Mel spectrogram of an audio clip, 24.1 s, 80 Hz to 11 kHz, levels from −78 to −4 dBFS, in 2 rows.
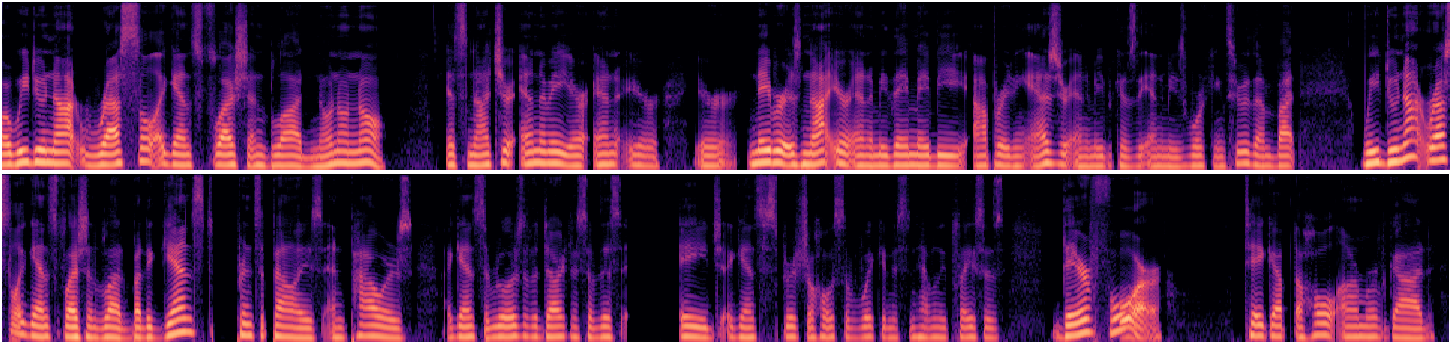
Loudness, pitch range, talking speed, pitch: -22 LUFS, 145-170 Hz, 195 wpm, 155 Hz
